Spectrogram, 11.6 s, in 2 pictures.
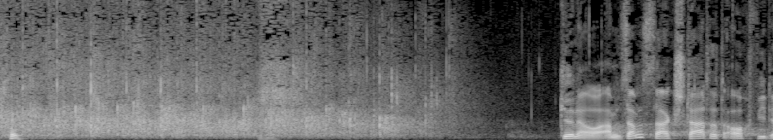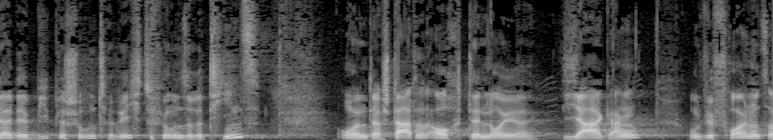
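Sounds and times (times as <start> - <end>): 
audience clapping: 0.0 - 3.8
speech: 0.1 - 0.4, 4.2 - 11.5.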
